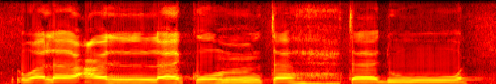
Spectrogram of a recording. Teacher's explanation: Ha, sifat hanya mengalirkan nafasnya karena dia ada salah satu sifat hamas dan dia lembut ya. Jaroyanun nafas, mengalir suara nafas kita.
